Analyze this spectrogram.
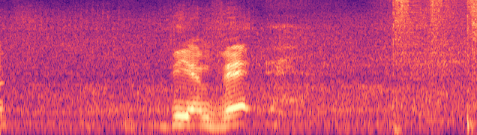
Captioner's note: speaking German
